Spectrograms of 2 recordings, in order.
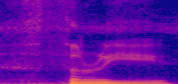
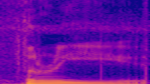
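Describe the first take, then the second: First: It begins with an exaggerated TH sound. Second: It begins with an exaggerated TH sound.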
